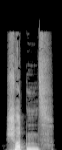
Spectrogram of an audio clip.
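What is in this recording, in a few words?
"Schottens", German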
